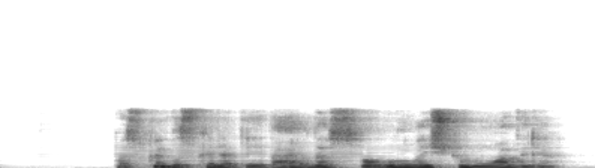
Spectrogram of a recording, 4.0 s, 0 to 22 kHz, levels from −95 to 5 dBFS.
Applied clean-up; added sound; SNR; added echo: neural mask model DeepFilterNet 3.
